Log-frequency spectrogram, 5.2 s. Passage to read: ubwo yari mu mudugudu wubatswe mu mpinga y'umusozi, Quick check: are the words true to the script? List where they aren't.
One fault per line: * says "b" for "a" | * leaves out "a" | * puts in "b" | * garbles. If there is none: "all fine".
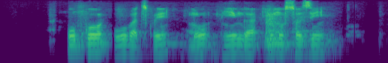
* leaves out "yari mu mudugudu"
